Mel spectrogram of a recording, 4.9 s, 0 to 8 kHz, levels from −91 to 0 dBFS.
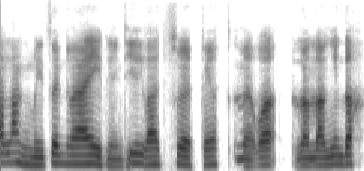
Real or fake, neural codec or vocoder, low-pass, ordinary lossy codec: fake; codec, 16 kHz, 0.5 kbps, FunCodec, trained on Chinese and English, 25 frames a second; none; none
